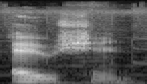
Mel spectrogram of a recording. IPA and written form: ˈəʊʃən (ocean)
